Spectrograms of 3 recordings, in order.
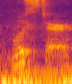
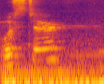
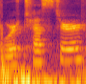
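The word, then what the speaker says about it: Worcester: was just at the sewing expo in uh wooster wooster i'm not very good at saying it it's spelled worked worse worchester but it's not pronounced that way here in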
